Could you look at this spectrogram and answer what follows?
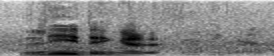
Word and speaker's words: Lidingö: Lidingö.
